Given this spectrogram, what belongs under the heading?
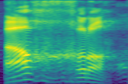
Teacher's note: Tapi huruf kha ni huruf hamas, dia terlepas angin dia tu.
